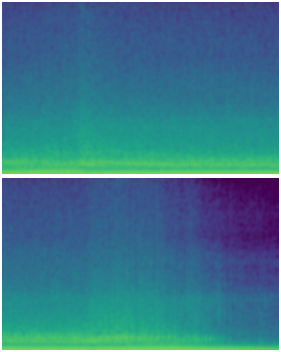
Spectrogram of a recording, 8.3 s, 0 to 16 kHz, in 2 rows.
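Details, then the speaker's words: 1994 Camaro Z28 V8, revived from a no-start: deep choppy loping idle holding steady and shaking the whole car, which is just the cam; normal, not a fault. "Whoa, the whole car's shaking, but that's really just the cam."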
